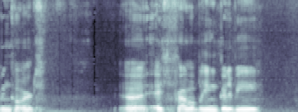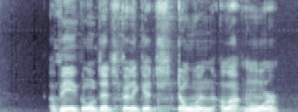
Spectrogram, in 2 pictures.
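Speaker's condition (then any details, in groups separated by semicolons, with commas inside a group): Cerebral palsy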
